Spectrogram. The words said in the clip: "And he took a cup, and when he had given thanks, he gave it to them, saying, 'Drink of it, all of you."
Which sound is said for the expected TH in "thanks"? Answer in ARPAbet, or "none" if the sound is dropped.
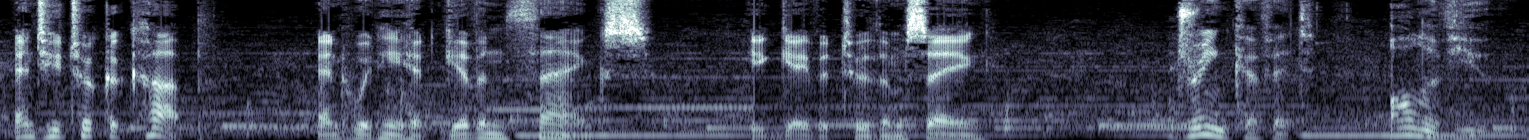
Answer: TH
